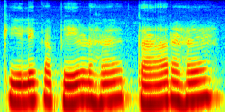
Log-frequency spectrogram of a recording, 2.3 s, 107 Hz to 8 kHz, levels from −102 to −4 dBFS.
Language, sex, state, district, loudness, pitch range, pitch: Hindi, male, Bihar, Kaimur, -11 LUFS, 160-170 Hz, 165 Hz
